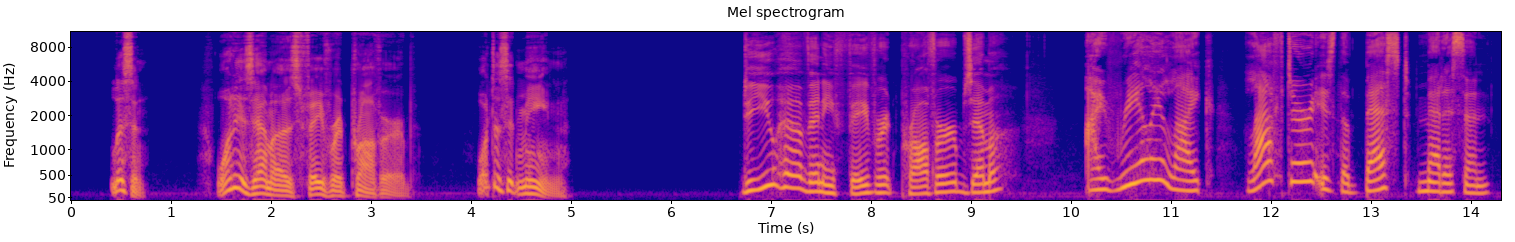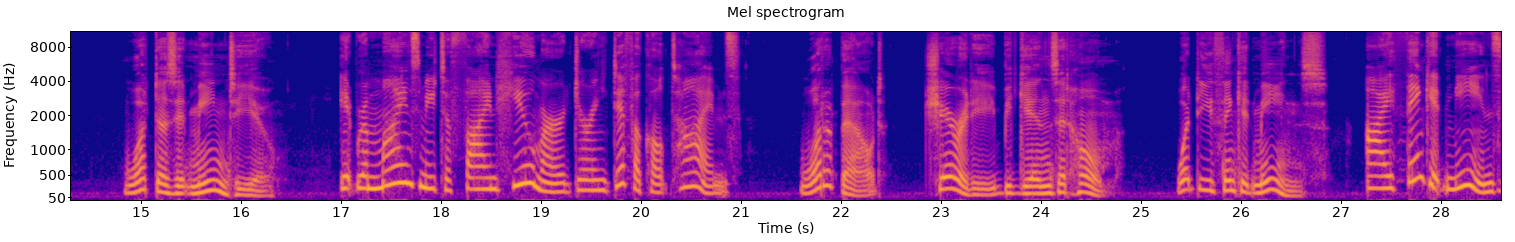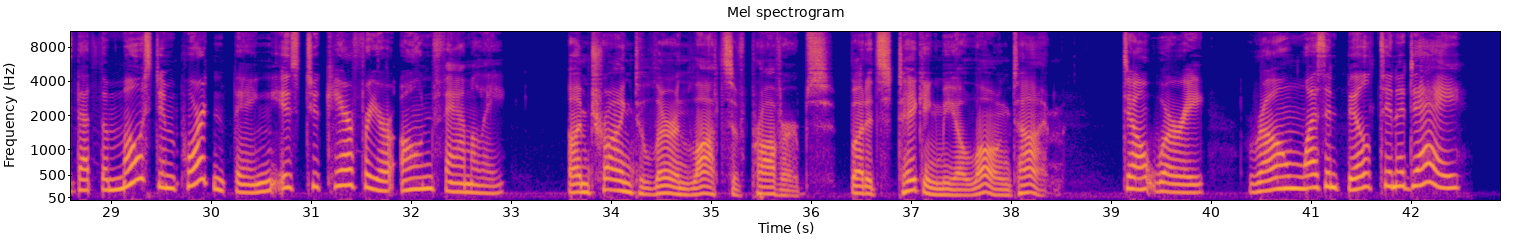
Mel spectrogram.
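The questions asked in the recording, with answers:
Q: What is Emma's favorite proverb?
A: Laughter is the best medicine.

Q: What does it mean?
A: It reminds her to find humor during difficult times.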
